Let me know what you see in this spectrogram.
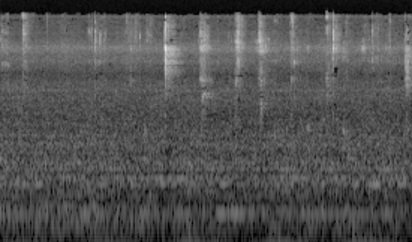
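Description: Wet, squishy chewing and mouth sounds of someone eating goat trotter curry with bread by hand, with scattered small wet clicks and one sharper click about two seconds in. A steady low hum runs underneath.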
